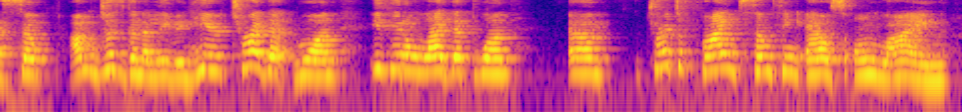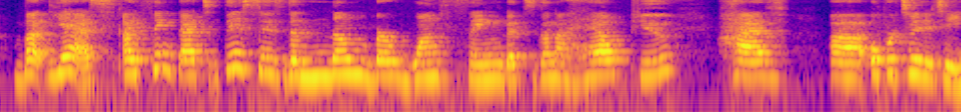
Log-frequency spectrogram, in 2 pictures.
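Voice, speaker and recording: This English teacher, a Brazilian woman who speaks Portuguese as her first language, talks with a Brazilian accent in a casual video lesson. Her voice sits high and a little slow, recorded with a roomy sound, and she is chatty and encouraging, often restarting phrases.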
